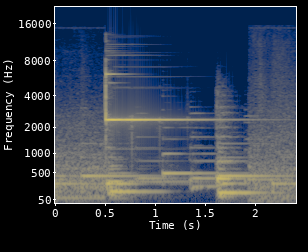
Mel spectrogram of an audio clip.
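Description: A single bright bell-like ding sound effect about half a second in, ringing on and fading away, over light background music.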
